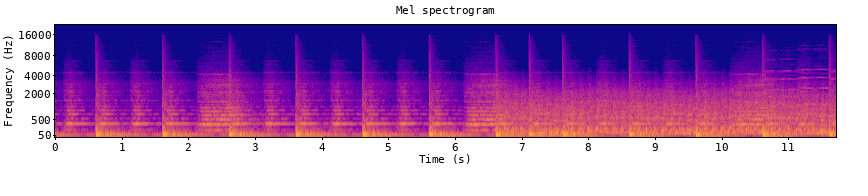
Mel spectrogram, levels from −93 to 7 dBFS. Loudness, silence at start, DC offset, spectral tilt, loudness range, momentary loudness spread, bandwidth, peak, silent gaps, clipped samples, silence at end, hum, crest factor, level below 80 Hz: -25 LUFS; 0 s; 0.6%; -8.5 dB/octave; 3 LU; 10 LU; 8.4 kHz; -4 dBFS; none; under 0.1%; 0 s; none; 18 dB; -26 dBFS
